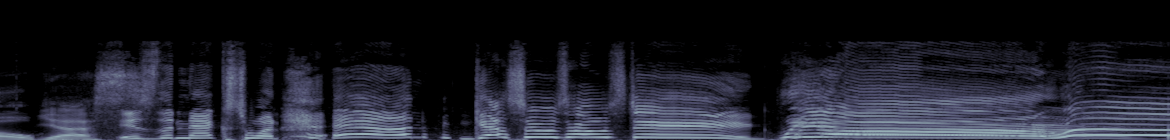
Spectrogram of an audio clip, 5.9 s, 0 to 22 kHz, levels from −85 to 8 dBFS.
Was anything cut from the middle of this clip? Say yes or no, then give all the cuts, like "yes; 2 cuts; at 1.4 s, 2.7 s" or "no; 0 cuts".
yes; 2 cuts; at 1.4 s, 3.8 s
